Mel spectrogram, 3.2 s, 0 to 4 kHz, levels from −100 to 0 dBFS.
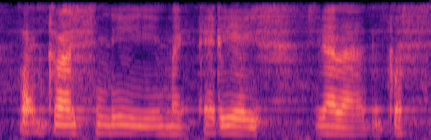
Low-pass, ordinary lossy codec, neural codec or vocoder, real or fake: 3.6 kHz; none; codec, 24 kHz, 1 kbps, SNAC; fake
